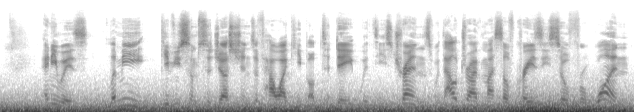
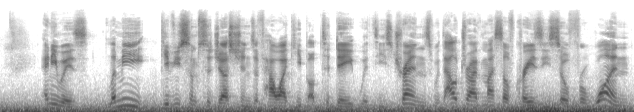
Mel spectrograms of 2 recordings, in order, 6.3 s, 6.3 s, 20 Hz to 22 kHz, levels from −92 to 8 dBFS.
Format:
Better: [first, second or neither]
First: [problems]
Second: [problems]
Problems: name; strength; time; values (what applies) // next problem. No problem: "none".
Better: second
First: wind noise on the microphone; heavy; 3 dB below the speech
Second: wind noise on the microphone; occasional gusts; 15 dB below the speech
